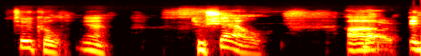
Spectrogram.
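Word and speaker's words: Tuchel: I want to mention too cool is that how you pronounce it yeah well done too cool yeah to Shell uh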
